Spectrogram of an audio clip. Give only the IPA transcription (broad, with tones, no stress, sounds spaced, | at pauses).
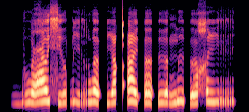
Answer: ɡ͡b u˩˧˩ ʕ ɐ˦ sʲ o˩˥ ɓ i˧˩ r w ɐ˥˩ ʔ i˩˥ qʼ e˥˩ ʔ ɐ˧˩ ʔ ʉ˧˩ ɐ̯ ŋ͡m ɨ˦ ʔ ɵ˩˥ χ i˦ r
